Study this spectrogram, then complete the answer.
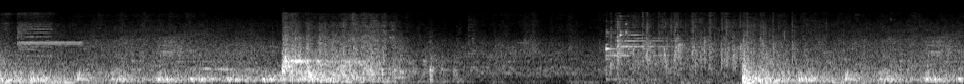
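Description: A bowling ball rolls down a lane.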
